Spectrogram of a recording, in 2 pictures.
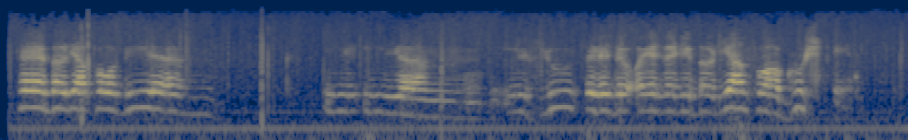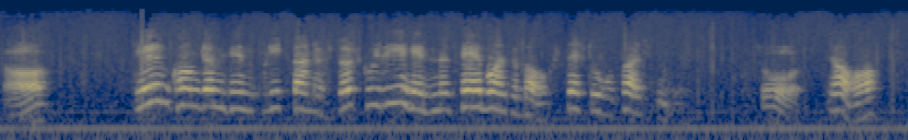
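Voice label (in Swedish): Ovansjö Gästrikland, svenska sagor dialekter; Folkminnen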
